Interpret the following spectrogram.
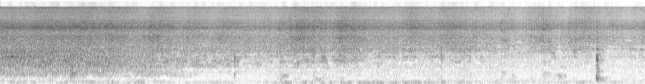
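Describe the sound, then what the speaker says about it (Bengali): Tomato added to fried onions in a pan sizzles loudly and steadily throughout, with faint stirring knocks underneath. "আমি এর ভিতরে টমেটোটা দিয়ে দেবো।"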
